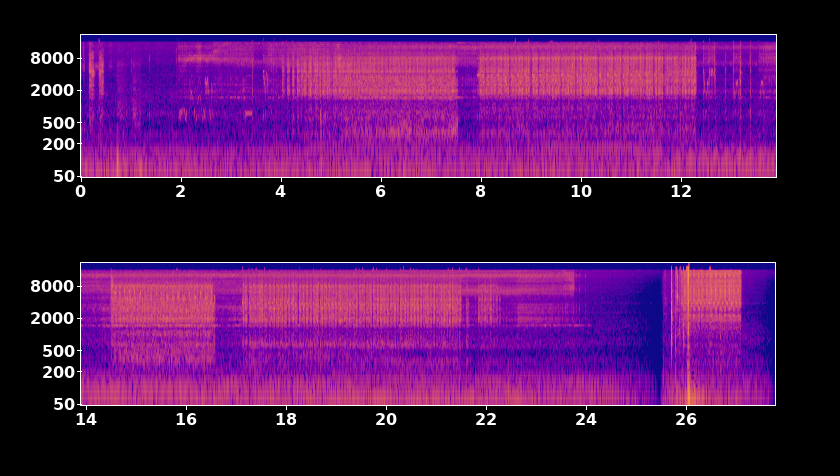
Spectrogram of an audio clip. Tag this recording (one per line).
robot
spinning
player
